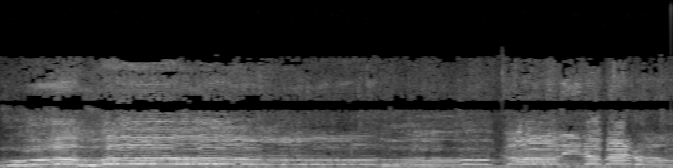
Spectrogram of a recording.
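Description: Background music: a song with a sung vocal holding long, slowly wavering notes.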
